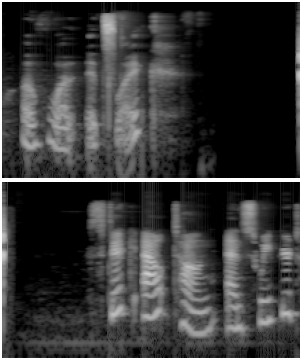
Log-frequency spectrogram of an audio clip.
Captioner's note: automated voice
